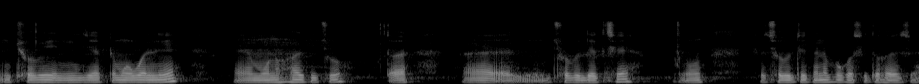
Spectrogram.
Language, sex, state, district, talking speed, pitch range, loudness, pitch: Bengali, male, West Bengal, Paschim Medinipur, 145 wpm, 100-105 Hz, -36 LUFS, 105 Hz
